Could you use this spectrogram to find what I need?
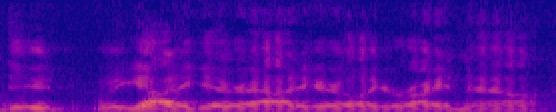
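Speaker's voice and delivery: hushed. Retold or imitated. Quoting friend's urgent hushed text.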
